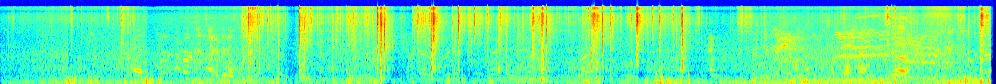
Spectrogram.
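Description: Wooden swords clack and thud against shields in sharp, irregular blows.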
